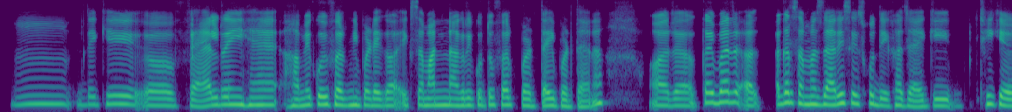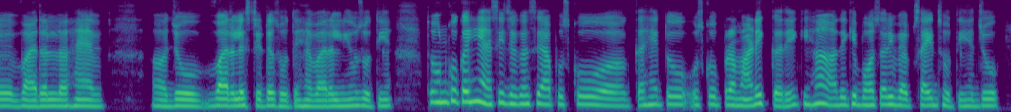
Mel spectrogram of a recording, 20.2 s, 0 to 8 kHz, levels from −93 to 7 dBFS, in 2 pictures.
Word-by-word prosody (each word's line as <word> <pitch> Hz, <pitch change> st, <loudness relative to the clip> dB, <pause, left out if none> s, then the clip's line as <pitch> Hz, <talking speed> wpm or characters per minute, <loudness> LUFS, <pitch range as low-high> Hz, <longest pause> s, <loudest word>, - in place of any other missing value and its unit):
उम, 225 Hz, +1 st, -7 dB
देखिए 220 Hz, +1 st, -3 dB
अ, 185 Hz, -1 st, -2 dB, 0.2 s
फैल 170 Hz, +4 st, +1 dB
रही 210 Hz, 0 st, +2 dB
हैं, 200 Hz, +1 st, -1 dB
हमें 180 Hz, +4 st, -1 dB
कोई 210 Hz, -1 st, +3 dB
फ़र्क 195 Hz, -2 st, +2 dB
नहीं 195 Hz, 0 st, +1 dB
पड़ेगा, 180 Hz, -1 st, 0 dB
एक -, -, -5 dB
सामान्य 190 Hz, 0 st, +1 dB
नागरिक 185 Hz, 0 st, 0 dB
को -, -, -2 dB
तो 200 Hz, -, -3 dB
फ़र्क 200 Hz, 0 st, -1 dB
पड़ता 175 Hz, -2 st, 0 dB
ही 180 Hz, -, +3 dB
पड़ता 170 Hz, -4 st, -3 dB
है 150 Hz, -, -3 dB
ना? 245 Hz, -, 0 dB, 0.5 s
और 185 Hz, -1 st, -1 dB, 0.3 s
कई 260 Hz, 0 st, +4 dB
बार 275 Hz, +1 st, +3 dB
अ, 185 Hz, -8 st, 0 dB, 0.2 s
अगर 265 Hz, 0 st, +4 dB
समझदारी 220 Hz, -1 st, +3 dB
से 245 Hz, -1 st, 0 dB
इसको 230 Hz, +1 st, -1 dB
देखा 185 Hz, -1 st, -1 dB
जाए 155 Hz, -1 st, -1 dB
कि 175 Hz, -1 st, +1 dB, 0.3 s
ठीक 225 Hz, 0 st, -2 dB
है 170 Hz, -4 st, +3 dB
वायरल 170 Hz, +1 st, +2 dB
हैं 170 Hz, 0 st, +1 dB, 0.6 s
अ, 170 Hz, -1 st, -1 dB
जो 170 Hz, +2 st, +2 dB, 0.3 s
वायरल 180 Hz, 0 st, +6 dB
स्टेटस 175 Hz, -1 st, 0 dB
होते 165 Hz, 0 st, -1 dB
हैं, 165 Hz, 0 st, 0 dB
वायरल 160 Hz, +1 st, +1 dB
न्यूज़ 175 Hz, +2 st, -1 dB
होती 170 Hz, +1 st, -2 dB
हैं, 170 Hz, -, -2 dB, 0.4 s
तो 275 Hz, -, -1 dB
उनको 270 Hz, +2 st, +3 dB
कहीं 280 Hz, +1 st, +6 dB
ऐसी 250 Hz, +4 st, 0 dB
जगह 225 Hz, 0 st, +1 dB
से 235 Hz, -, -1 dB
आप 215 Hz, 0 st, -1 dB
उसको 210 Hz, 0 st, -1 dB
अ, 175 Hz, -2 st, 0 dB
कहें 200 Hz, +3 st, -1 dB
तो 210 Hz, 0 st, -1 dB, 0.2 s
उसको 210 Hz, +2 st, -4 dB
प्रमाणित 190 Hz, +3 st, +1 dB
करें 170 Hz, +4 st, -1 dB
कि 215 Hz, -, -3 dB
हाँ, 220 Hz, -3 st, +1 dB
देखिए 200 Hz, +3 st, 0 dB
बहुत 195 Hz, -1 st, +1 dB
सारी 210 Hz, 0 st, +1 dB
वेबसाइट्स 185 Hz, 0 st, -1 dB
होती 165 Hz, -1 st, -4 dB
हैं 165 Hz, -1 st, -4 dB
जो 180 Hz, 0 st, -1 dB
190 Hz, 210 wpm, -25 LUFS, 175-215 Hz, 0.6 s, वायरल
